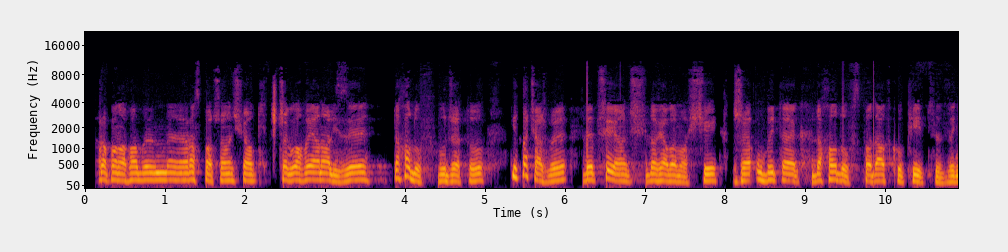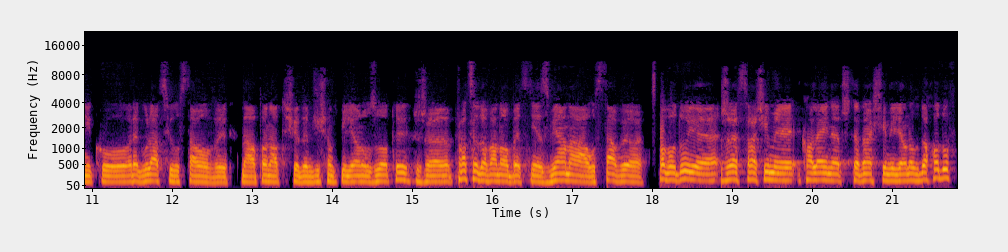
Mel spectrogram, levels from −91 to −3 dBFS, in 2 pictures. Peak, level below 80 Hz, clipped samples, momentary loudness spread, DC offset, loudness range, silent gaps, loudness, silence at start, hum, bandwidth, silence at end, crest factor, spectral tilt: -8 dBFS; -56 dBFS; under 0.1%; 4 LU; under 0.1%; 1 LU; none; -24 LUFS; 0.15 s; none; 11 kHz; 0.1 s; 14 dB; -8 dB/octave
